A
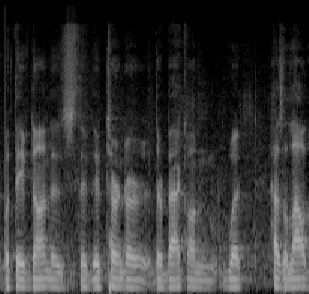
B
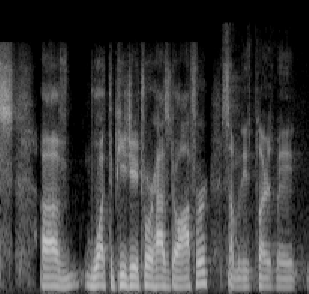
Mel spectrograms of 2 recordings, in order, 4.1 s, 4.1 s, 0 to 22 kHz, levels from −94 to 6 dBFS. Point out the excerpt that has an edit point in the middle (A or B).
B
